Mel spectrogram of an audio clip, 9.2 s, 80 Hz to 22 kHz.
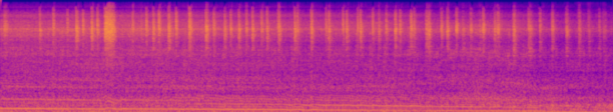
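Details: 2001 Yamaha Banshee 350 twin two-stroke on a POV test ride after new clamps fixed an exhaust leak: crisp note winding down smoothly from high revs, clean and even with no puffing. Normal running, healthy exhaust.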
